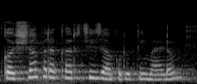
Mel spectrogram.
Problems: background sounds at intervals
